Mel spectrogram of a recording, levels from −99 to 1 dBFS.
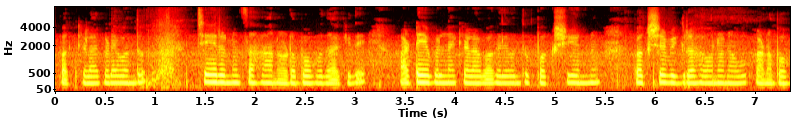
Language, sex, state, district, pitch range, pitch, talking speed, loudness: Kannada, female, Karnataka, Mysore, 205-215 Hz, 210 Hz, 140 wpm, -18 LUFS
